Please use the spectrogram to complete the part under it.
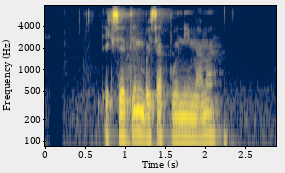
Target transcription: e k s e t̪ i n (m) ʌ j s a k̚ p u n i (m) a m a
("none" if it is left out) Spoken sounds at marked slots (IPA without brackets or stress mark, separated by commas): b, m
